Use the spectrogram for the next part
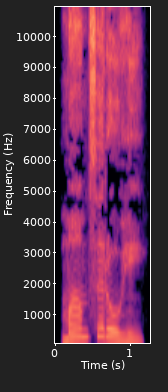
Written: ಮಾಂಸರೋಹಿ

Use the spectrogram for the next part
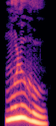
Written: ಮೆಲುಹು

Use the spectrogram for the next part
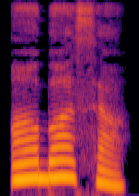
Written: ಅಬ್ಬೆಸ

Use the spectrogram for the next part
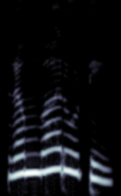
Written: ರಂಬಾರೂಟಿ

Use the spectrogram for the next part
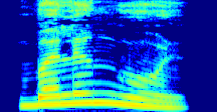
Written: ಬೆಲ್ಲಂಗೋಲ್

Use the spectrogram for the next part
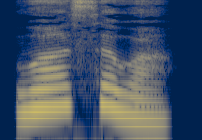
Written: ವಾಸವ

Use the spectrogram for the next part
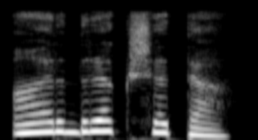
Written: ಆರ್ದ್ರಕ್ಷತ

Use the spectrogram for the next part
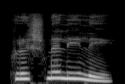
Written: ಕೃಷ್ಣಲೀಲೆ

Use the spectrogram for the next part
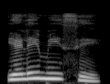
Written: ಎಳ್ಳಮಾಸೆ

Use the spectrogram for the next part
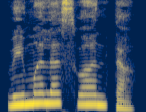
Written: ವಿಮಲಸ್ವಾಂತೆ

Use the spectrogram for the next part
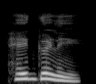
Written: ಹೆಗ್ಗುಳ್ಳ

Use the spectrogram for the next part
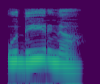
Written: ಉತ್ತರಣೆ

